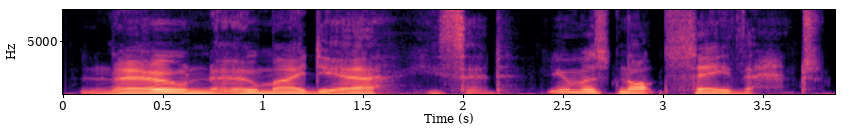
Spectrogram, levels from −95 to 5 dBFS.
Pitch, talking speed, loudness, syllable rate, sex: 145 Hz, 170 wpm, -17 LUFS, 3.2 syllables/s, male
